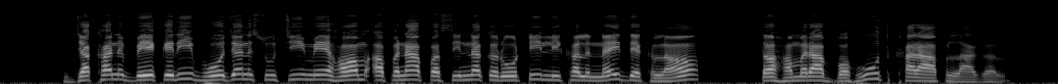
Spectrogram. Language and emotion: Maithili, sad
